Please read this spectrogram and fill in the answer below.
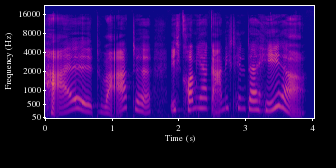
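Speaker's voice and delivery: high frog voice, calling without much volume; frog calling after. A narrator's reading. Frog left behind by the princess, calling after. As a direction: call after someone getting away, pitch climbing. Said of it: "rief der Frosch".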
